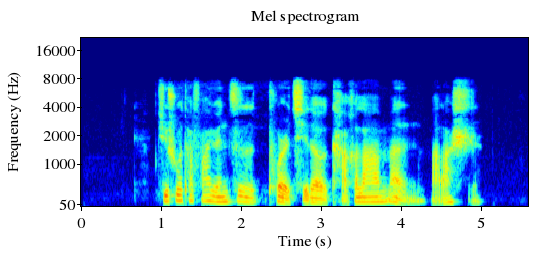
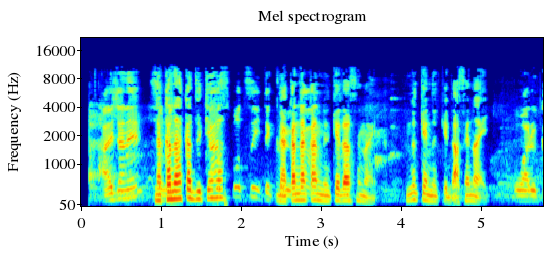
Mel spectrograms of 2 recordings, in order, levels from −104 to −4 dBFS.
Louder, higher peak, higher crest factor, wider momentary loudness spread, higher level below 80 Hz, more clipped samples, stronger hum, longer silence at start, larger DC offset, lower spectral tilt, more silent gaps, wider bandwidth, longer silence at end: second, -33 LUFS vs -27 LUFS; second, -14 dBFS vs -4 dBFS; about the same, 20 dB vs 24 dB; second, 10 LU vs 16 LU; about the same, -68 dBFS vs -70 dBFS; neither; neither; first, 0.95 s vs 0.1 s; neither; about the same, -4.5 dB/octave vs -4.5 dB/octave; neither; second, 8.2 kHz vs 11 kHz; first, 0.6 s vs 0.1 s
